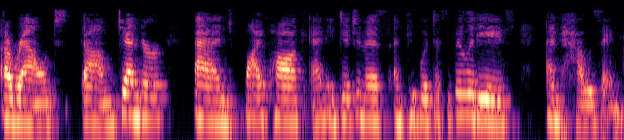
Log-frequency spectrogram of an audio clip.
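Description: Somewhat breathy, a woman's voice comes across in a passionate tone. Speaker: executive director, social planning council. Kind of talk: panel discussion. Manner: fast talker, passionate.

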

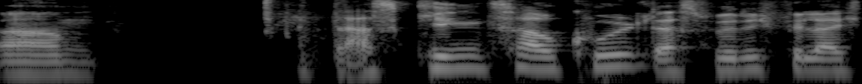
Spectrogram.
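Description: A man's bright, sharp tone at a moderate pace. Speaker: podcast co-host. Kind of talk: casual chat.

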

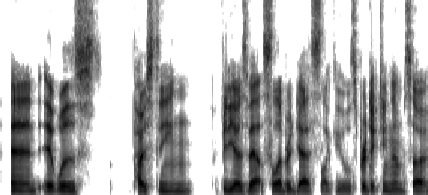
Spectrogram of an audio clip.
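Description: At a moderate pace and with big swings in loudness, the speaker talks in an Australian accent. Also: man. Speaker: podcast co-host. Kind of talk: casual chat.

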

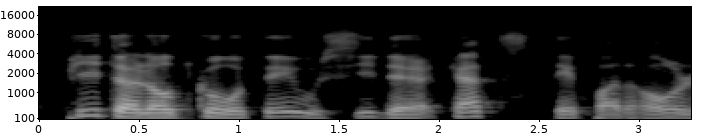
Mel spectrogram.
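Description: Over a quiet background, the speaker talks at a fairly slow pace in a Quebec accent with ordinary pitch variation. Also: man. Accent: Québécois French. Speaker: podcast co-host, aspiring comedian. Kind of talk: casual chat. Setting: home studio.

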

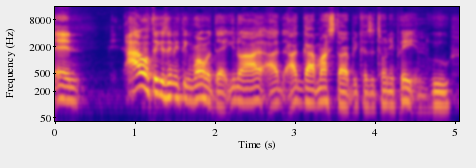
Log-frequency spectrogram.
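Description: Speaking at a very fast pace, a man with an American accent comes through on a very clean recording with a silent background. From Philadelphia, Pennsylvania. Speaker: city councilmember. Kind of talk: casual interview conversation.

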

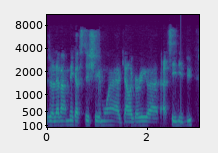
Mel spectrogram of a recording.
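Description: This voice belongs to a man. Its pitch is medium. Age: 40s. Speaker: retired hockey player and TV analyst. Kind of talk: casual interview.

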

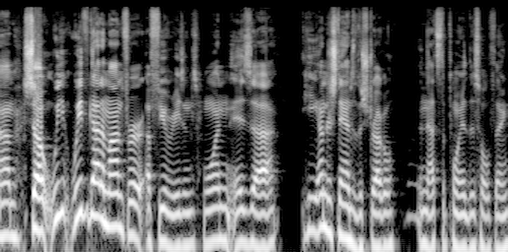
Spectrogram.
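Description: Lively intonation carries a normal speaking voice at a moderate pace. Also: man, fairly high pitch for a man. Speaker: podcast host. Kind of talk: casual chat.

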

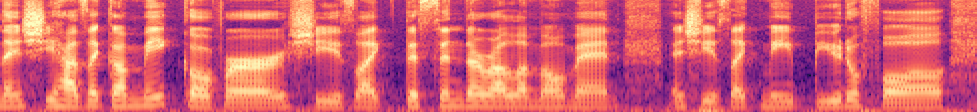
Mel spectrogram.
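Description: At a fairly quick pace, a woman speaks in a normal speaking voice at a fairly low pitch. Her intonation is fairly even, and the recording is very clean with a silent background. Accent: Canadian. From Canada (Oakville, Ontario). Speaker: podcast co-host. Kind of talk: casual chat.

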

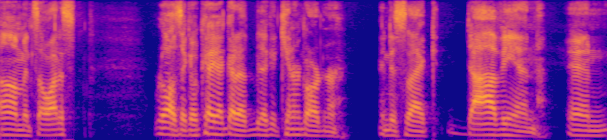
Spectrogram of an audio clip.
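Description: A man with an Appalachian accent speaks at medium pitch with fairly even intonation in a very clean recording with a silent background. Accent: Appalachian Southern US. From southeastern Kentucky. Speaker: podcaster and political activist. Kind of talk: casual interview chat. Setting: studio in-person. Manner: fast talker.

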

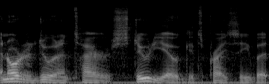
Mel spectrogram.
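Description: This man's voice sits at a very deep, low pitch. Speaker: podcast co-host. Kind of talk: casual chat. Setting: home recording with USB mic. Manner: loud.

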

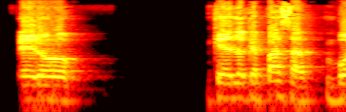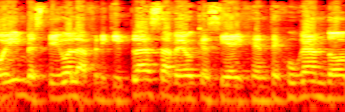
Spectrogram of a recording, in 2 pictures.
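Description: At a moderate pace, the speaker uses a bright, sharp tone with a northern Mexican accent. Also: man. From Mexico, Tijuana, Baja California. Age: 30s. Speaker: competitive Pokémon card player. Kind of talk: casual interview chat. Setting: recording at night.

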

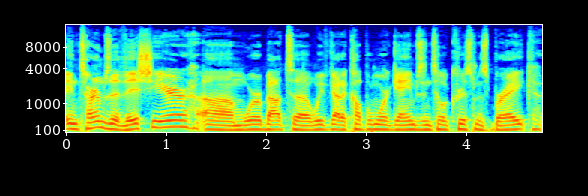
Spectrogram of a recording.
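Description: Recorded very cleanly against a silent background, a man speaks with a Texas accent. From Texas Panhandle, Dumas. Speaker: high school basketball coach. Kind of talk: radio interview. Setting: studio.

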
